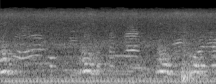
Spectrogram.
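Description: A crowd of onlookers shouting and calling out over one another, several voices at once, with a steady low engine hum underneath.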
